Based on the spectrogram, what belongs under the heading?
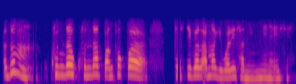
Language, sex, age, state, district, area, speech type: Manipuri, female, 18-30, Manipur, Kangpokpi, urban, conversation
